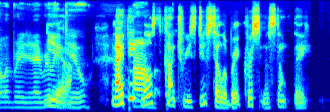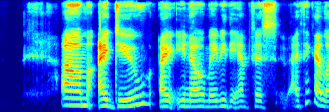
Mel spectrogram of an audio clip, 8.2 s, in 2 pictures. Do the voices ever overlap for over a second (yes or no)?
no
